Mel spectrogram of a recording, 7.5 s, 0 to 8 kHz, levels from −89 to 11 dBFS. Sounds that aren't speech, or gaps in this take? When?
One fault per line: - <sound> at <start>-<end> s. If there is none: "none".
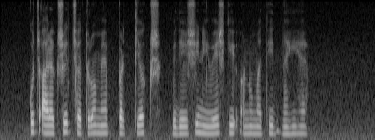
none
